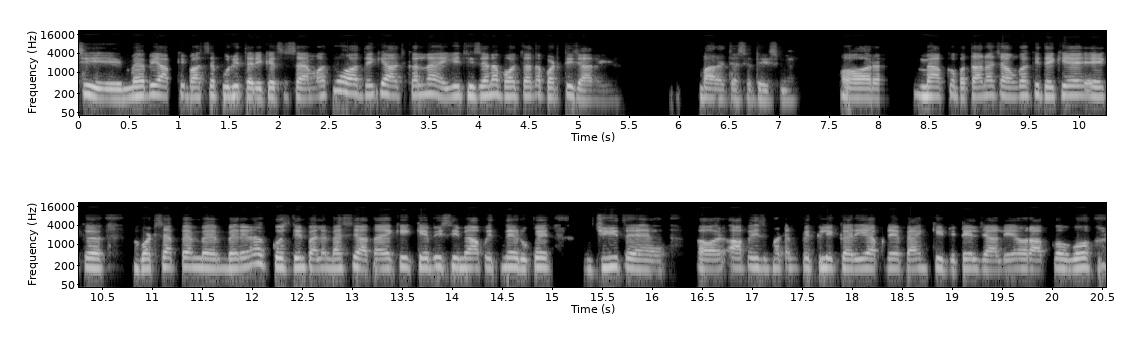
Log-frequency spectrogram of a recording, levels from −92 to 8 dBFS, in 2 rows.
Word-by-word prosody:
जी, 150 -7 +3
मैं 170 +2 +4
भी 195 - +2
आपकी 180 +1 -1
बात 165 -1 0
से 175 - 0
पूरी 170 +1 +1
तरीके 155 -2 +1
से 155 - -17
सहमत 155 +2 0
हूँ 250 - +1
और 205 -1 +4
देखिए 190 +3 +1
आजकल 185 +1 -1
न 200 - +3
ये 160 +3 +1
चीजें 175 +1 +1
न 195 +1 +3
बहुत 170 -1 +2
ज़्यादा 170 +2 -1
बढ़ती 160 +3 0
जा 145 -5 0
रही 125 -1 -11
हैं, 125 0 -27 0.8
भारत 145 -3 0
जैसे 135 0 -8
देश 130 -2 -6
में। 130 - -11 0.6
और 150 -1 +2 0.4
मैं 170 -1 +4
आपको 165 +3 -1
बताना 165 +3 0
चाहूँगा 175 0 0
कि 190 +2 -4
देखिए 180 +2 +3 0.2
एक 165 +1 -3 0.5
व्हाट्सऐप 170 +2 0
पे 185 - +2
मैं 175 -2 +1
मेरे 170 +2 +2
न 235 0 +2
कुछ 180 -3 +2
दिन 180 +1 +2
पहले 170 0 -1
मैसेज 170 +2 -1
आता 160 0 -1
है 170 - +2
कि 185 +3 0
केबीसी 180 0 0
में 175 0 +2
आप 175 0 +2
इतने 180 +2 +1
रुपए 175 +2 +1 0.5
जीते 180 0 +2
हैं 150 -2 -3 0.4
और 160 +1 0
आप 170 +1 +2
इस 175 -2 -1
बटन 170 0 -6
पे 175 - -2
क्लिक 170 +1 -1
करिए 165 0 +1
अपने 165 0 0
बैंक 165 +1 -2
की 175 -2 +1
डिटेल 165 +3 -2
डालिए 155 +1 -1
और 165 0 +1
आपको 160 +2 0
वो 175 +2 +2
170 Hz, 205 wpm, -22 LUFS, 160-180 Hz, 0.8 s, मैं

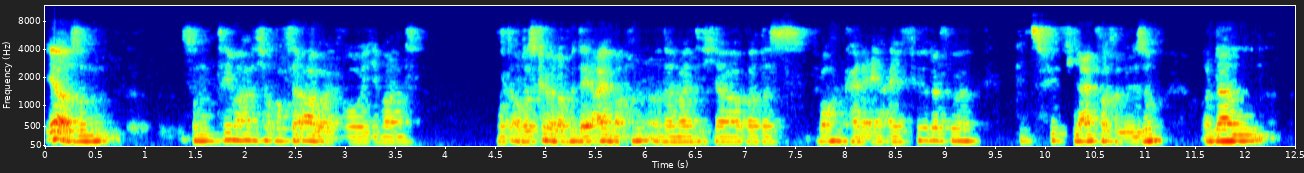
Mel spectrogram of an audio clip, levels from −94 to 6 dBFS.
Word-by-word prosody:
Ja, 195 +2 +9
so 135 - +2
'n, 140 +2 +1
äh 465 - -30
so 175 -4 -4
'n 145 -1 +1
Thema 165 +1 +1
hatte 160 0 0
ich 155 0 -4
auch 150 - -6
auf 145 0 -5
der 150 0 0
Arbeit, 120 -5 0
wo 120 0 -4
jemand 120 0 -7 0.8
„Oh, 125 - -4 0.2
das 125 0 0
können 155 +2 +2
wir 130 - 0
doch 130 - -2
mit 140 - +1
AI 140 +4 +4
machen.“ 145 +1 -1
Und 135 -4 -5
dann 125 -1 -2
meinte 125 +1 -2
ich: 125 0 -11
„Ja, 125 -1 -1
aber 125 +1 -3
das 125 +8 -6
wir 135 - -3
brauchen 140 +1 +1
keine 125 -3 -4
AI. 125 +1 -4
Für 155 +5 -7
dafür 150 -2 -2 0.3
gibt's 140 -1 -2
viel 155 -1 -6
viel 150 -2 -3
einfachere 135 -2 0
Lösungen.“ 135 +7 +1 0.4
Und 135 0 0
dann 145 +8 +5
140 Hz, 205 wpm, -20 LUFS, 125-150 Hz, 0.8 s, Ja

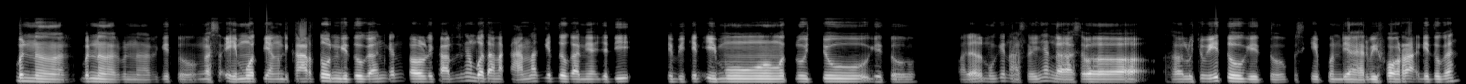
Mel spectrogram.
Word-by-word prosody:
Bener, 125 -7 +1
benar 125 -5 +1
benar 115 -2 -10
gitu, 115 -2 -9
enggak 125 -1 -5
seimut 135 +3 +3
yang 125 -2 +1
di - - -3
kartun 140 +3 +3
gitu 135 0 +2
kan, 130 +2 +1
kan 150 +2 -7
kalau 130 0 +6
di 130 - -4
kartun 130 +5 -1
kan 180 - -5
buat 150 - +4
anak-anak 135 +2 -2
gitu 140 -2 +1
kan 125 -1 +1
ya. 125 0 -1
Jadi 140 +4 -3 0.4
dibikin 130 +1 -4
imut, 135 -1 +4
lucu 135 0 -1
gitu, 115 0 -9 0.4
padahal - - -2
mungkin 135 +4 -10
aslinya 125 +6 -7
enggak 120 -3 +2
se - - -3 0.8
selucu 125 +3 -6
itu 160 -1 +4 0.2
gitu, 115 -1 -4
meskipun 120 -1 -8
dia 115 -2 +2
herbivora 120 +3 +2
gitu 125 0 0
kan. 145 +2 +1
130 Hz, 160 wpm, -16 LUFS, 120-140 Hz, 0.8 s, kalau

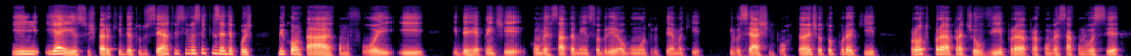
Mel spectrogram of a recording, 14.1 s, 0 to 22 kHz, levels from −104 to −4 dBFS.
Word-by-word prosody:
e 180 +2 +2
e 195 - +3
é 200 -1 +10
isso, 130 -2 0
espero 130 +2 +4
que 145 +4 -9
dê 145 -2 +1
tudo 155 +2 -14
certo, 150 +8 +3
e - - -8
se 205 - -12
você 220 +3 -1
quiser 225 -4 +1
depois 185 -5 0 0.3
me 190 - +1
contar 140 -7 +4
como 130 0 -11
foi 125 -3 -2
e 110 -1 -2 0.4
e, - - -10
de 115 - -1
repente, 115 0 -3
conversar 110 -6 0
também 115 - -5
sobre 110 -1 -4
algum 110 +2 -5
outro 115 0 -11
tema 105 0 -8
que - - -14 0.3
que 110 - -11
você 105 +1 -3
acha 105 0 +3
importante, 140 +6 -2
eu 150 - 0
tô 155 0 -3
por - - -5
aqui, 135 - -1 0.4
pronto 165 +2 +2
pra 165 -2 +7
pra - - -1
te - - -6
ouvir, 120 +6 -1
pra 125 -6 +3
pra 130 - -6
conversar 125 -1 -6
com 135 +2 -13
você, 135 +1 -2
130 Hz, 200 wpm, -23 LUFS, 115-155 Hz, 0.4 s, é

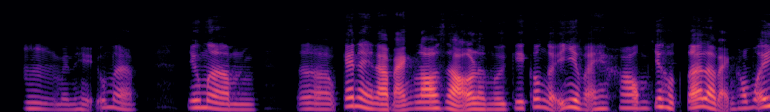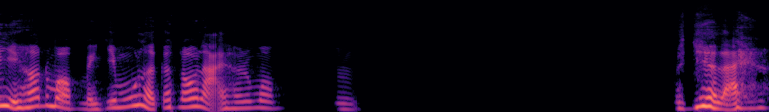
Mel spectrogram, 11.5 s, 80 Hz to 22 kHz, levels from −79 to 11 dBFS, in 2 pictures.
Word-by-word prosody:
Ừm, 205 -4 -13
mình 180 0 -15
hiểu 185 +6 -14
mà. 225 -7 -9 0.4
Nhưng 250 +1 -3
mà, 210 -5 +1 0.5
ờ, 195 -1 -7
cái 295 - +2
này 245 -7 +1
là 180 -1 +5
bạn 160 +4 -1
lo 225 0 +5
sợ 195 -4 +4
là 195 - 0
người 190 0 -6
kia 225 +4 -6
có 275 +5 -4
nghĩ 260 - -4
như 250 -2 +2
vậy - - -5
hay 210 - -6
không, 230 +1 -4
chứ 280 - -1
thực 225 -5 -5
tế 275 - +4
là - - +5
bạn - - -5
hông 225 +2 -7
có 260 - -5
ý 285 +3 +5
gì 225 - +3
hết, 265 +5 +1
đúng 305 -1 -1
không? 220 -7 -1
Bạn 185 +1 -7
chỉ 240 +4 -6
muốn 290 +6 -2
là 325 - +1
kết 255 +1 -8
nối 270 +2 0
lại 245 -5 -2
thôi, 220 - -8
đúng 230 - -10
hông? 230 -2 -10 0.4
Ừm. 195 -1 -20 2.4
Đòi 215 - -10
chơi 295 +2 +8
lại. 230 -2 0
225 Hz, 250 wpm, -22 LUFS, 195-255 Hz, 2.4 s, chơi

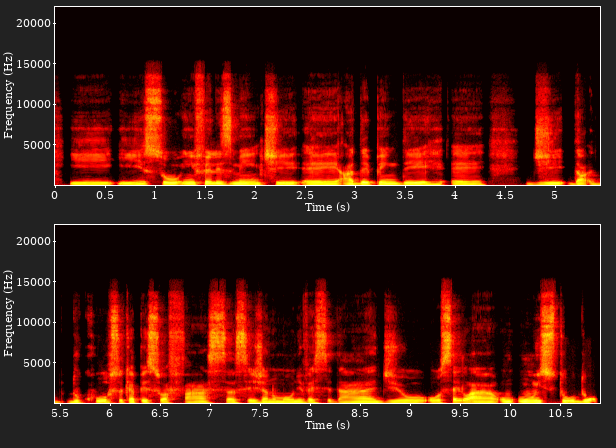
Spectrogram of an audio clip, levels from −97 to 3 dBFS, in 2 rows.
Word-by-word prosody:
e 155 +2 -2
e 145 +6 -1
isso, 130 - +1
infelizmente, 135 - +1
eh, 100 -4 +2
a 110 -2 +1
depender, 120 0 +2
eh, 90 -3 -1 0.4
de 105 0 -1
da 110 +1 -1 0.2
do 115 -1 -2
curso 130 +3 -2
que 120 - -4
a - - +4
pessoa 110 -1 -1
faça, 95 0 -3
seja 95 +2 -1
numa 95 -1 0
universidade, 95 -1 -2
ou 90 -1 -1
ou 95 +2 -1
sei 165 - +1
lá, 90 - +2
um 115 0 +2
um 145 +4 +4
estudo 120 -10 +1
110 Hz, 145 wpm, -24 LUFS, 95-130 Hz, 0.4 s, a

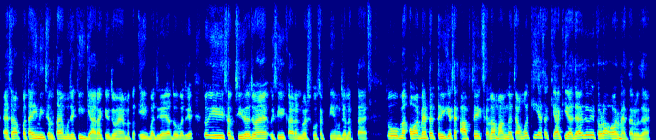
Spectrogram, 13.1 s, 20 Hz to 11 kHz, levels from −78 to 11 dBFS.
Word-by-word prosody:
ऐसा 160 +1 +1
पता 155 0 +1
ही 160 +1 +2
नहीं 160 -1 +3
चलता 150 -1 -1
है 150 - +1
मुझे 150 +1 -1
कि 160 +1 -1
11 135 +2 +2
के 145 - 0
जो 140 0 -1
है 135 0 -3
मतलब 130 +2 -8
1 145 -1 -2
बज 135 -2 -2
गए 140 +1 0
या 140 0 +1
2 140 +1 -2
बज 140 -1 -4
गए। 165 +4 -2 0.2
तो 200 - +3
ये 205 -1 +3
सब 185 -2 0
चीजें 165 0 +3
जो 160 0 +2
हैं, 160 +1 +1
इसी 150 +2 -1
कारणवश 145 -1 -2
हो 135 - -3
सकती 130 0 -8
हैं 135 - -4
मुझे 135 0 -1
लगता 130 +1 -4
है। 135 - -5 0.4
तो 180 +1 +2
मैं 195 - +3
और 185 +3 +4
बेहतर 170 +2 +2
तरीके 170 0 +3
से 195 - +2 0.2
आपसे 155 +4 0
एक 170 - -4
सलाह 155 +4 0
माँगना 150 0 0
चाहूँगा 150 +5 -1
कि 220 -2 -1
ऐसा 205 0 -1
क्या 165 -1 +2
किया 165 -2 +1
जाए, 175 +5 +3
जो 215 +1 +3
ये 210 - +3
थोड़ा 180 +2 +3
और 165 -1 +2
बेहतर 135 -3 -1
हो 125 - -2
जाए? 125 -1 -3
155 Hz, 260 wpm, -18 LUFS, 140-170 Hz, 0.4 s, और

